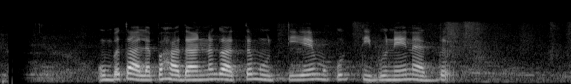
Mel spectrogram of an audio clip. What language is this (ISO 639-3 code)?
sin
